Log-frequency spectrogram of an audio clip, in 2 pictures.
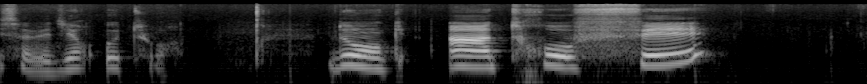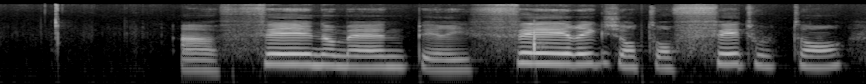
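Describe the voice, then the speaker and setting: Une enseignante qui fait une leçon d'orthographe pour enfants, lente et patiente, qui répète chaque mot deux fois. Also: female voice, fairly high pitch, a little mellow, no echo. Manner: slow, patient, repeats each word twice. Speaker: teacher. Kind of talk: spelling lesson read to children.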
